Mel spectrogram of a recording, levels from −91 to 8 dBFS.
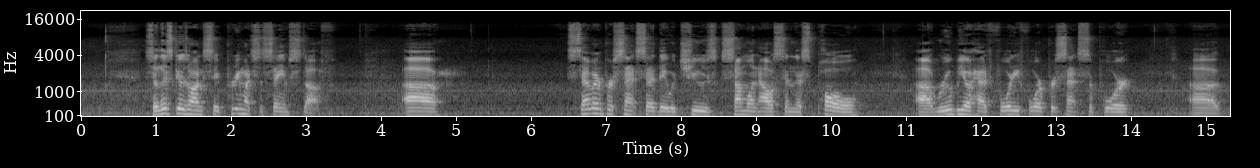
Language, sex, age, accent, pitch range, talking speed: English, male, 40-59, American, 120-155 Hz, 105 wpm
